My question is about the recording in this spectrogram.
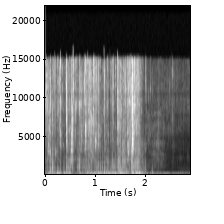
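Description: Running water rinses out a trash can used as a large bucket, a steady splashing rush that holds for about two seconds and then drops to a softer trickle.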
